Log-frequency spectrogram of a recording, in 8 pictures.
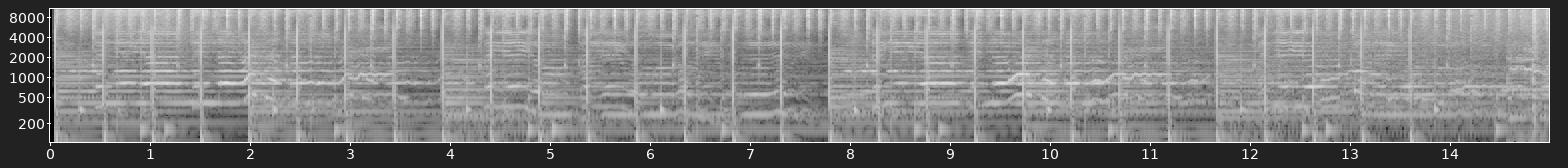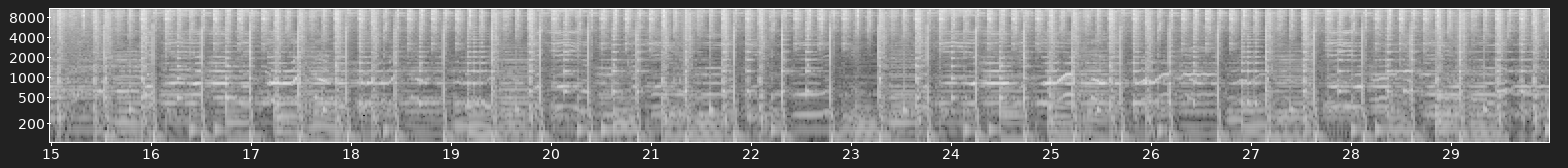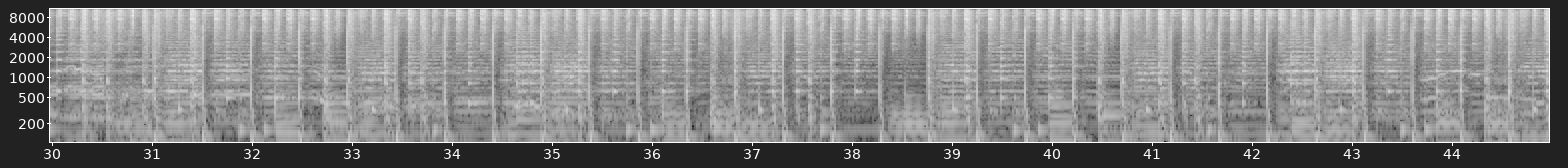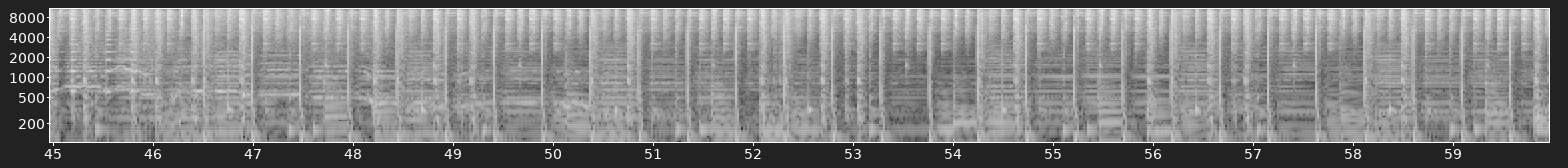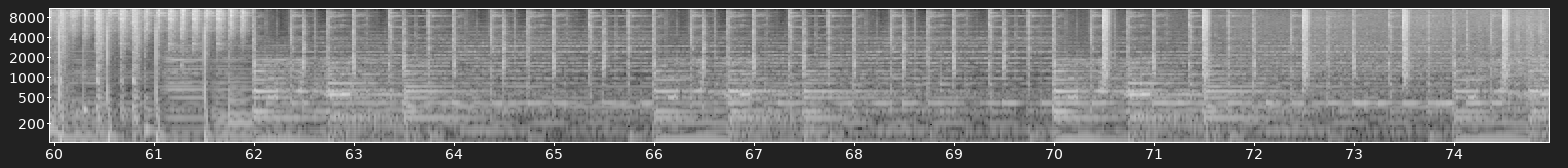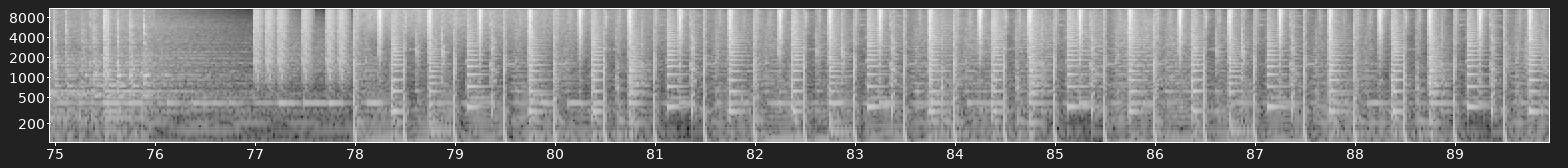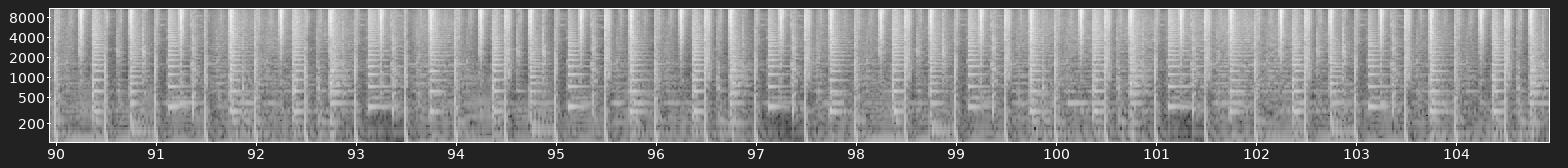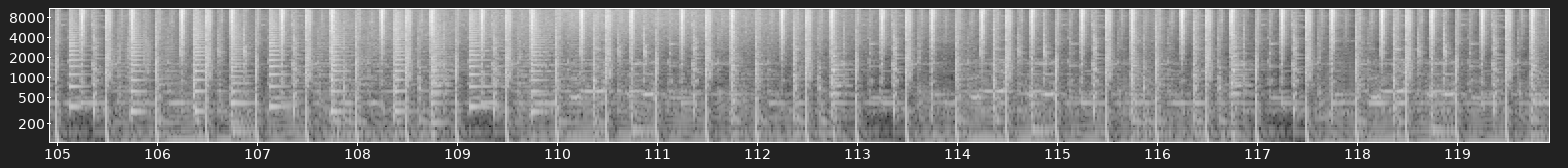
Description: House Phonk house Tropical House
• 5 Construction Kits
• 81 Drum Loops
• 12 Bass Loops
• 18 Vocal Chops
